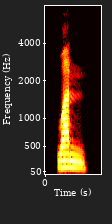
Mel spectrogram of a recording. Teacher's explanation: La syllabe se termine par une consonne sonore, donc elle est vivante. Enfin, la consonne initiale est basse, donc le ton est plat.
